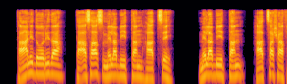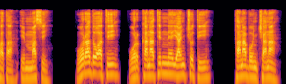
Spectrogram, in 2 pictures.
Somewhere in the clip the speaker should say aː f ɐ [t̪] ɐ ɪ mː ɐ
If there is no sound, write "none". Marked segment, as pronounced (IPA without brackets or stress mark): t̪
